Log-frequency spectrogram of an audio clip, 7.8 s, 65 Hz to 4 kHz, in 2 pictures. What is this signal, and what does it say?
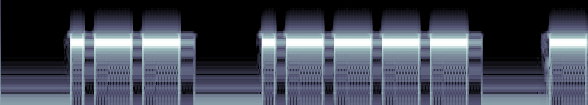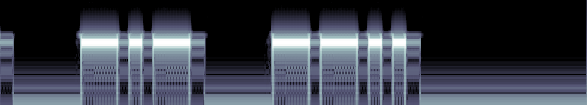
Morse code, heard as a keyed tone, about 15 wpm, spaced as for 10 wpm, 750 Hz. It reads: W1TKZ
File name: Morse / 10WPM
